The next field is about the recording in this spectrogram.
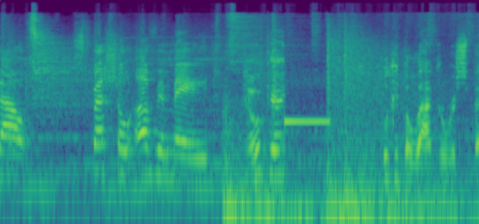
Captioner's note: beep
